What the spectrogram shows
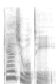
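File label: "casualty", English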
